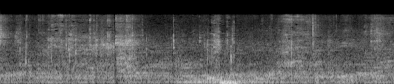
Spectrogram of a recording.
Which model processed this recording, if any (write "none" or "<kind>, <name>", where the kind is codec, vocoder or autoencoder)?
none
